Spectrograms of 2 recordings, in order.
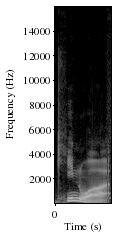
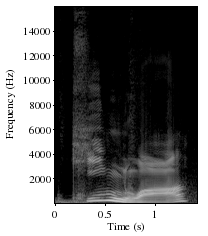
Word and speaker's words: quinoa: And like in Spain, we know that quinoa outside it's pronounced as quinoa, but we say quinoa.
